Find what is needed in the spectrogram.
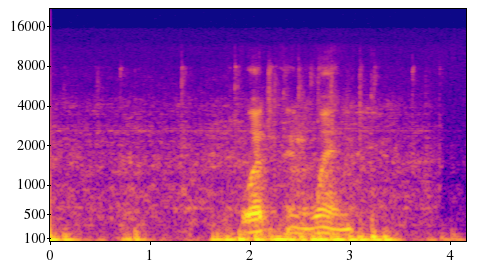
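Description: Computer keyboard typing: a scattered run of light key clicks. Partway through, a man murmurs a few untranscribed words to himself.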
